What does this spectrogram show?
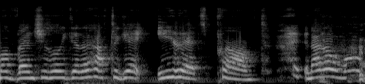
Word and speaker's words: Eret: No, it's Eret. It's Eret.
